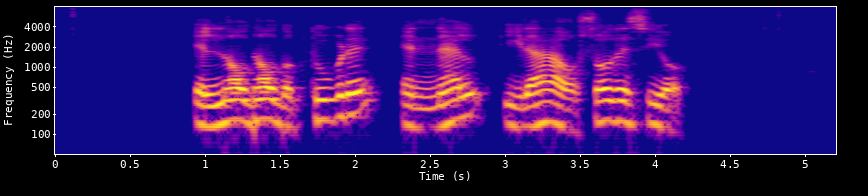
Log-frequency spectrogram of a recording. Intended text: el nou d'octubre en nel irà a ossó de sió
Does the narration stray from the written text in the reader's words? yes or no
yes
